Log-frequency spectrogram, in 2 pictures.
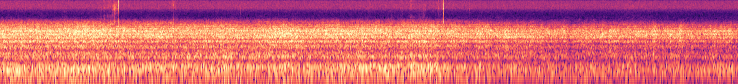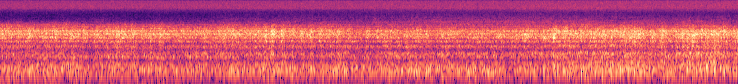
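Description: Distant freight train of tank wagons hauled by an electric locomotive, rolling steadily along the line: a continuous rumble with a layered hum. It eases off about nine seconds in and swells again near the end as the locomotive comes closer.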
